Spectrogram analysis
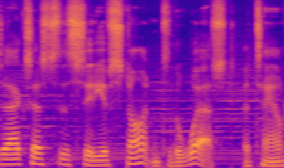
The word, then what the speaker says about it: Staunton: Locals say that the people here began saying Staunton as we do today only after their throats were so full of coal dust that they could no longer say Stanton.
